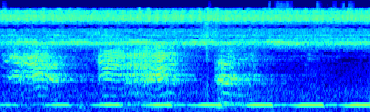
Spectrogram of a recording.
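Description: Summer insects chirp in the dry eastern half of Tasmania, a steady pulsing drone of repeated short chirps that carries on evenly throughout, with a thin high buzz above it.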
